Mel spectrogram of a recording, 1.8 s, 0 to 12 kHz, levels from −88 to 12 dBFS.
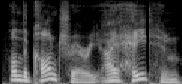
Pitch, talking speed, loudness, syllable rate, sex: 135 Hz, 195 wpm, -17 LUFS, 4.9 syllables/s, male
